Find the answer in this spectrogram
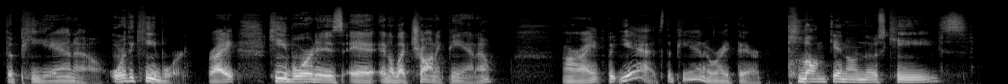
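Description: A man in his thirties reading a picture book aloud and teaching children about musical instruments in an animated, sing-song way, recorded on a lapel mic in a small studio room. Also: fairly low pitch, unhurried, gravelly.

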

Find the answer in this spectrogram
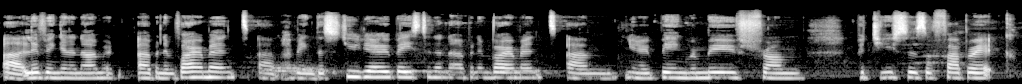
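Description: Woman, thirties, quiet voice, highish pitch, flat delivery, handheld mic. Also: moderate pace, a little hiss or hum. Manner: hesitant, many ums. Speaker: fashion designer panelist. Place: stage in a large hall.

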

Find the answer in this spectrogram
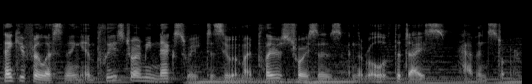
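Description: A man's voice: on the low side, very animated, fairly quick, gravelly, muffled recording, over loud music. A man working as narrator and game master of a tabletop fantasy story.

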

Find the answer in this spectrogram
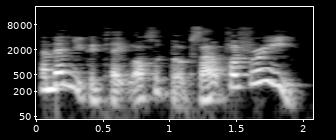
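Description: A man voicing an excitable, eager six-year-old schoolboy in a storybook, exclaiming his words. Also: high-pitched, fairly quick, dull audio, pitched above the performer's own voice. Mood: helpful, eager.

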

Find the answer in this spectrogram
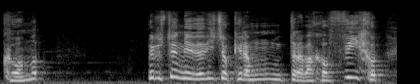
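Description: Poor worker pleading with the boss, voice jumping up and down, radio drama. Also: male voice, very high voice, expressive, normal speed, pushed and bright, exaggerated voice. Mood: dismayed, pleading. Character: pleading, cheated poor male labourer, father of five. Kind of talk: Spanish-language radio drama acting.

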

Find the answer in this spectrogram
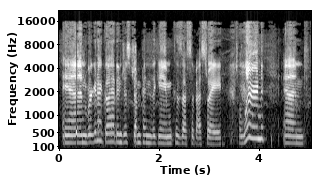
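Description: A woman's voice: medium pitch, moderate pace, a bit bright, slight background noise, poor audio. A woman hosting a game stream on a VR headset, upbeat and welcoming. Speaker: host.

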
